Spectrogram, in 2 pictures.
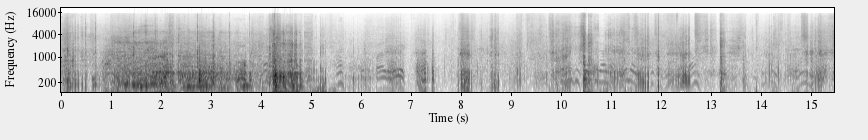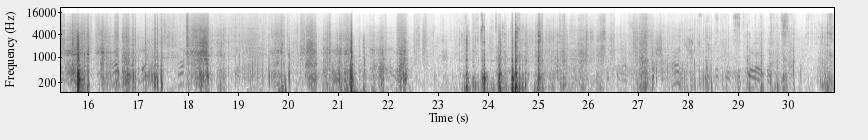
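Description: Irregular knocks, scrapes and crunches of fish and gear being handled on snow, with scattered sharp knocks of uneven spacing.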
